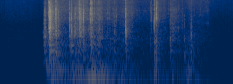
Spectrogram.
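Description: Light clicks and rustling of a trading card and its plastic holder being handled and set down on a table mat: a cluster of clicks about half a second in, then a few separate clicks.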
